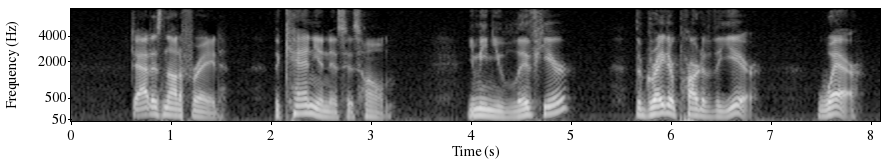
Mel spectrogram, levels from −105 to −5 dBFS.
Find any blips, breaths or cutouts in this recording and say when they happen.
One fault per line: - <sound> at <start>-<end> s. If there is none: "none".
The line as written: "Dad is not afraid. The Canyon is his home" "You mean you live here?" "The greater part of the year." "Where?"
none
